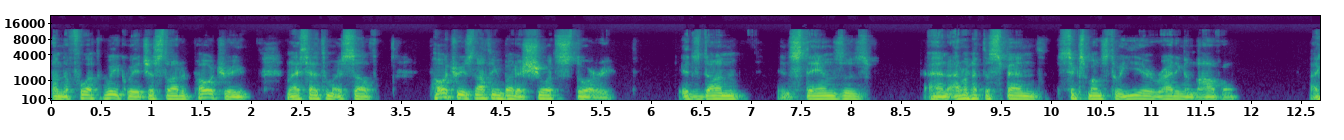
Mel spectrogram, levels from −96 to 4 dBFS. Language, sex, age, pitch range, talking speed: English, male, 60-79, 85-105 Hz, 190 wpm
